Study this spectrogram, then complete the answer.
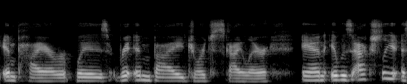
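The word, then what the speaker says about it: Schuyler: February and that was black Empire by George Skyler yes I also learned that his last name is pronounced Skyler which always confuses me cuz in English I feel like it should be schoer but it's not that's not the point anyway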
